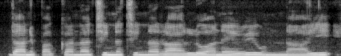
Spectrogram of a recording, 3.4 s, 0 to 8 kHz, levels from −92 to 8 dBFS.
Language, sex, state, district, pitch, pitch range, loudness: Telugu, female, Telangana, Mahabubabad, 230 Hz, 215-235 Hz, -14 LUFS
